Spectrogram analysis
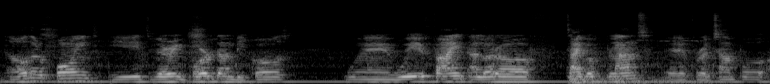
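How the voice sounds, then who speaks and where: A man from Honduras with a Honduran Spanish accent speaks as a student presenter in halting, non-native English. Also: medium pitch. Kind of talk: classroom presentation. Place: echoey room. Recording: echoey room, distant mic, background noise.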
